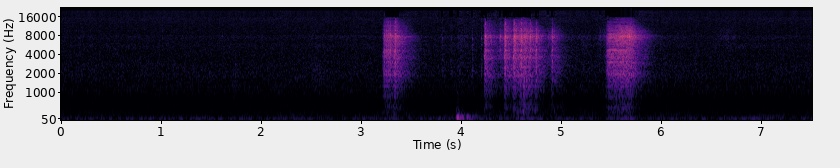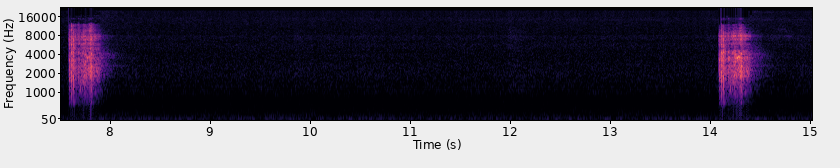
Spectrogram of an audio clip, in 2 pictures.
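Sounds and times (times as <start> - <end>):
phone being handled knock: 4.0 - 4.4
camera shutter clicks: 7.6 - 8.0, 14.1 - 14.5.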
